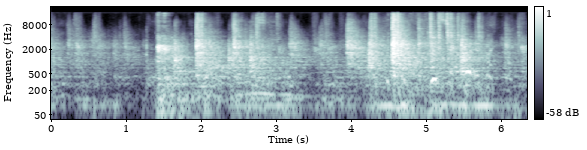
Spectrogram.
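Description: Mine skip being hoisted up a timbered shaft at about 500 feet per minute. It makes a steady low rumble with a rapid, irregular clatter of knocks, which gets louder about a second and a half in.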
